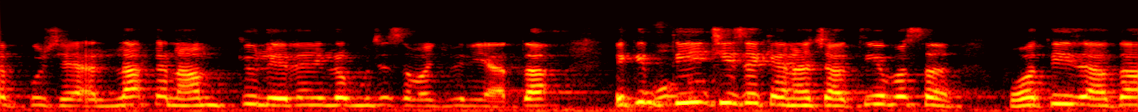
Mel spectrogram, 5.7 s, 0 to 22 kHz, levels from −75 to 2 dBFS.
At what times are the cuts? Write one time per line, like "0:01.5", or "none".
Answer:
none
